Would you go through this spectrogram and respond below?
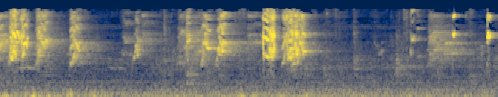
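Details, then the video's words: Lovebird calling a rival: clusters of harsh, high, rasping chirps in uneven bursts, louder around the middle, ending in a few thin, sharp single notes. "Lovebird Memanggil Lawan Ngetik Ngekek - Tidak Lama Labet Auto Nyaut Ngetik Ngekek Panjang"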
